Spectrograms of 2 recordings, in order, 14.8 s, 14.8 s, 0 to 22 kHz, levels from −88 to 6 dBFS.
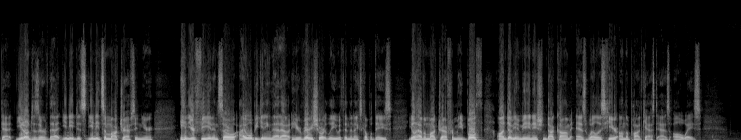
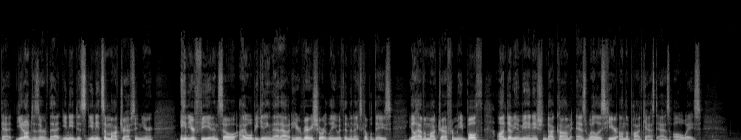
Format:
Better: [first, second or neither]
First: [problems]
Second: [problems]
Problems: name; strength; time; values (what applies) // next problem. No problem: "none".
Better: second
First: distortion; slight; 5% of the sound clipped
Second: none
